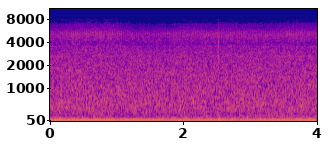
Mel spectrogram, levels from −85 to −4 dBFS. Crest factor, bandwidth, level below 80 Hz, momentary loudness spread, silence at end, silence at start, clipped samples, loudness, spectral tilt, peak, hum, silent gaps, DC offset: 14 dB; 8.4 kHz; -38 dBFS; 1 LU; 0 s; 0 s; under 0.1%; -36 LUFS; -4 dB/octave; -22 dBFS; none; none; under 0.1%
